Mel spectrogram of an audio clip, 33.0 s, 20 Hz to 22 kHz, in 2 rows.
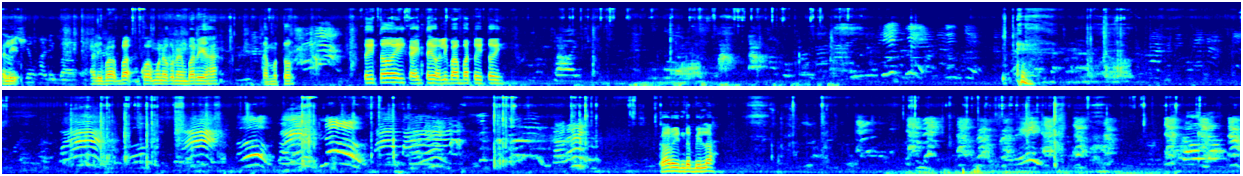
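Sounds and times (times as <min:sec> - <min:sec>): dog barking: 0:09.6 - 0:10.3.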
